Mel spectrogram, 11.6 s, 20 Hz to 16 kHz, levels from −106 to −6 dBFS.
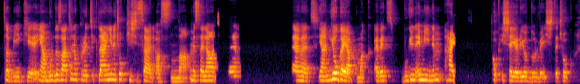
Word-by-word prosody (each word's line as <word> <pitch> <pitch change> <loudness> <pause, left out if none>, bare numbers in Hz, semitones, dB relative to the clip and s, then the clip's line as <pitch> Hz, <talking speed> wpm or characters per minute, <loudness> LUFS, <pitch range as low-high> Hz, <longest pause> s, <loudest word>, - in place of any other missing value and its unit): Tabii 180 -4 -4
ki, 180 0 -2
yani 185 -2 +1
burda 205 +2 -1
zaten 215 +2 0
o 230 0 -4
pratikler 210 0 0
yine 225 0 +2
çok 235 0 -3
kişisel 200 -5 -3
aslında. 155 -1 -5
Mesela 195 -1 +1
işte - - -15 1.5
evet, 180 -2 -1
yani 195 +3 +2
yoga 255 -3 +10
yapmak, 160 -3 +2
evet, 190 +1 0 0.3
bugün 190 +6 -2
eminim 215 +1 +1
herkes 210 -1 +3 0.7
çok 225 0 -9
işe 200 -2 0
yarıyordur 180 -2 0
ve 175 0 -3
işte 175 +9 -6
çok 180 -5 -7
195 Hz, 140 wpm, -22 LUFS, 180-215 Hz, 1.5 s, yoga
